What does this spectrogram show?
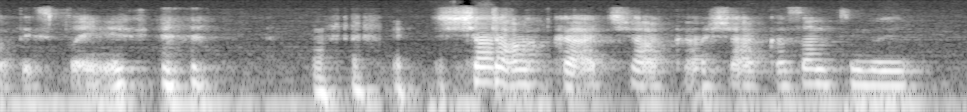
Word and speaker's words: Xhaka: one thing of course chaka chaka yeah like in cheer yeah alright so that's genic true okay good black granite chukka fair enough it's their pronunciation of Albanian so okay so does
